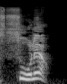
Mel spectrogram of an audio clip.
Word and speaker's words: 塑料: 刚才你说塑料啊，到底是什么读音呢？反正现代汉语词典还有普通话这个标准考试上都读塑啊，塑料。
